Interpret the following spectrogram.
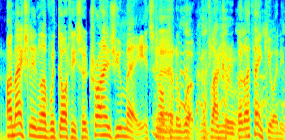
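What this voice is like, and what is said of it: English accent. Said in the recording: “I love the English accent anyway”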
